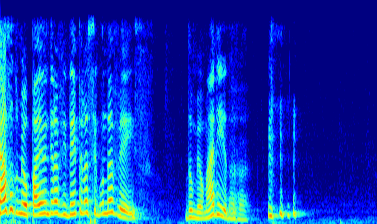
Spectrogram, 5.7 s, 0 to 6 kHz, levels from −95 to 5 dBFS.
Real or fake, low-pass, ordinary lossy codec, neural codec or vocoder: fake; 5.4 kHz; none; vocoder, 44.1 kHz, 80 mel bands, Vocos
